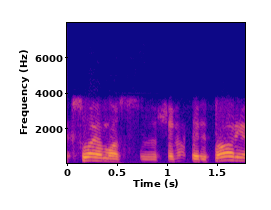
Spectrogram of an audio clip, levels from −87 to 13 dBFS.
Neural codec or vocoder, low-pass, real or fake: none; 7.2 kHz; real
